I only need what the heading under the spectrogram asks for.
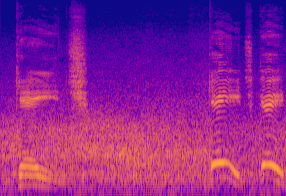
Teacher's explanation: Use the hard g and the long A, like say and pay.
